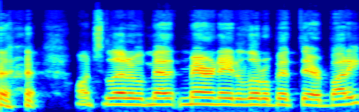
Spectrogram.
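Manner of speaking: put-on Canadian accent. Discussing a player's role, the speaker riffs: Letterkenny-style Canadian accent. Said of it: "that's as good Canadian accent as I could do".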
